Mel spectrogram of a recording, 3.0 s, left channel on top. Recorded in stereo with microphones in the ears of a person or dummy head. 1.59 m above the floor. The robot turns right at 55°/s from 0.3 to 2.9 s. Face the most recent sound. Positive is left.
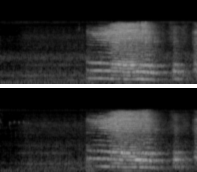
turn(degrees=70)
